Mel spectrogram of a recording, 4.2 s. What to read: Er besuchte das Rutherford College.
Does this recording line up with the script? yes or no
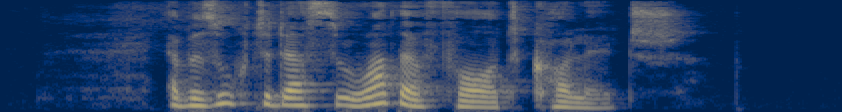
yes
